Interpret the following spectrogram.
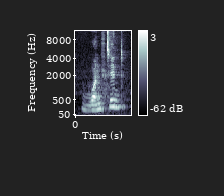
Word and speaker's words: wanted: Et en fin de dernière colonne, mon ED va se prononcer id, donc ce qui va donner painted, wanted, recorded.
